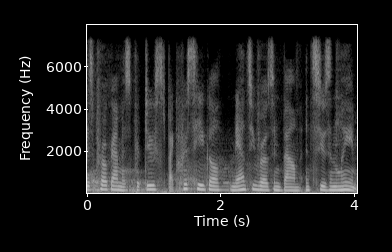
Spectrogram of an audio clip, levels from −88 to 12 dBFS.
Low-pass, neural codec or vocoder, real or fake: 7.2 kHz; codec, 24 kHz, 1.2 kbps, DualCodec; fake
